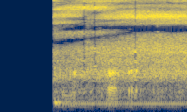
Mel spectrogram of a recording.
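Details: Ear wax microsuction: skin gets trapped in the suction probe and vibrates before releasing, giving a loud clarinet-like noise. After silence, a steady hiss with a held reedy tone starts abruptly.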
